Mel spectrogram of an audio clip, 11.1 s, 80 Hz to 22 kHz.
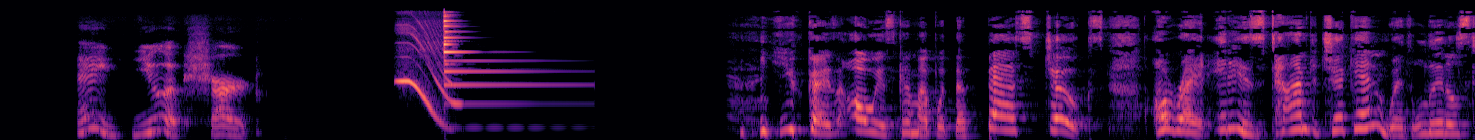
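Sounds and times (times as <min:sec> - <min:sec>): tone sliding down in pitch: 0:03.0 - 0:04.0
bright bell ding: 0:03.3 - 0:04.5.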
